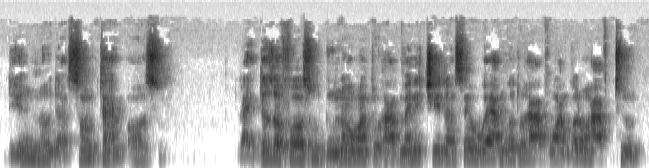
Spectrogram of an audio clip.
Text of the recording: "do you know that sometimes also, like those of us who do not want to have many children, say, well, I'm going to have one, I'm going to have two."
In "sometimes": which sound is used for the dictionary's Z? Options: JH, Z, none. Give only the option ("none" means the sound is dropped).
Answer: none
